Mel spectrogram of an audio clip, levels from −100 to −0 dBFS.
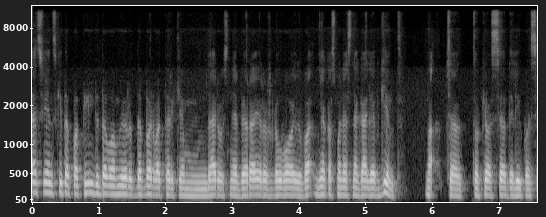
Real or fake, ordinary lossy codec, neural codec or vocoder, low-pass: real; MP3, 96 kbps; none; 10.8 kHz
